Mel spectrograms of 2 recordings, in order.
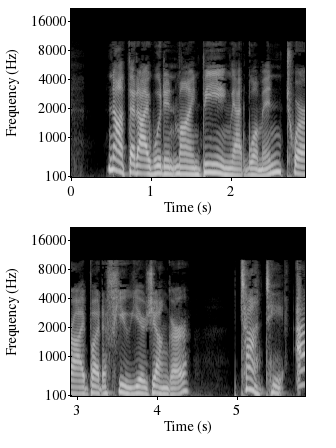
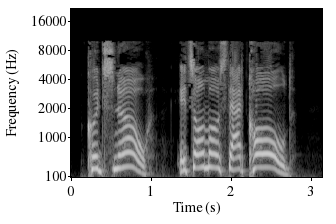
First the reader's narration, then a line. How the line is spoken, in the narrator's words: shouted Leif Ransom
